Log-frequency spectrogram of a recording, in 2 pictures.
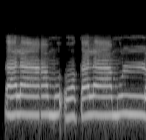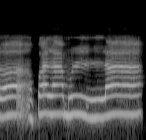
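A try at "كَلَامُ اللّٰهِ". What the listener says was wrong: কালামুল্লাহ কেন পড়লেন আপু? বারিক নাকি এটা? কালামুল্লাহি। সহজে মনে রাখেন আপু, পোর মানে হচ্ছে দুই ঠোঁট গোল করে বলতে হবে। আর বাংলা বর্ণমালা ল বর্ণের মতো, হ্যাঁ, ল ল। আর বারিক হচ্ছে বাংলা বর্ণমালা লা লা, ল আকারে লা, বারিকের ক্ষেত্রে।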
